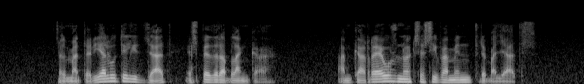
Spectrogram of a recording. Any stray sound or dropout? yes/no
no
